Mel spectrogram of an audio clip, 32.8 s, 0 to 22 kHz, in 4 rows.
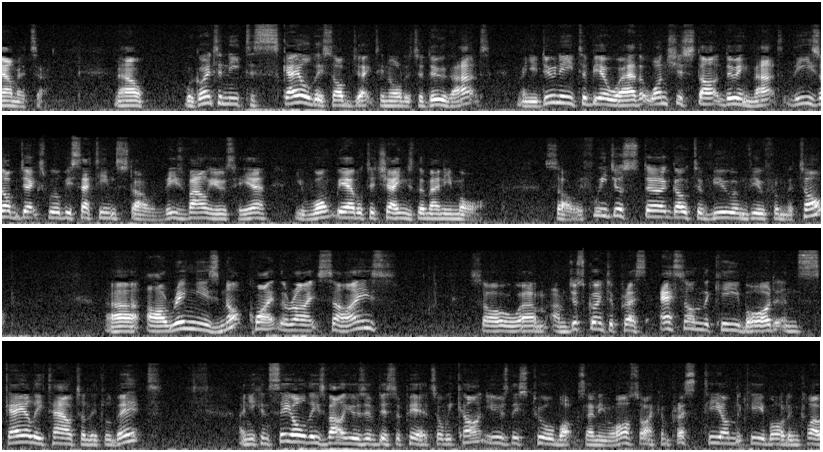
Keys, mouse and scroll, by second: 17.8-20.1 middle drag, 20.2 middle click, 20.4-23.2 middle drag, 23.2 s, 32.0 t.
